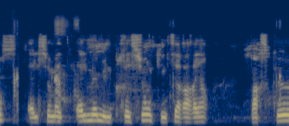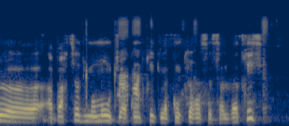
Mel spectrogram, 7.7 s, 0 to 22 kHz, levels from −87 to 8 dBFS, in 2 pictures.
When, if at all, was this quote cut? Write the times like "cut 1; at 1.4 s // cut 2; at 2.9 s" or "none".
none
